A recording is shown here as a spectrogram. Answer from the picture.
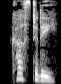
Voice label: "Custody", English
